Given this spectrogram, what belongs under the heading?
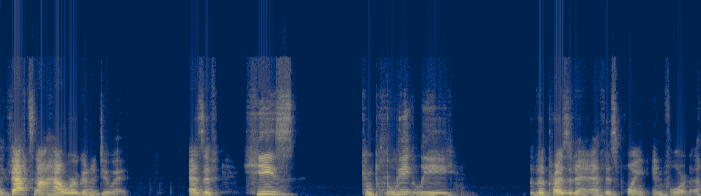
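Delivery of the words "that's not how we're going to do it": pissed-off, angry, dismissive outburst. Describing a man who throws the paper back: imitating someone angry. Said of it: "He gets all pissed off and throws it".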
